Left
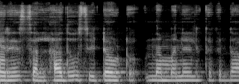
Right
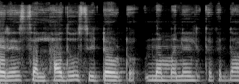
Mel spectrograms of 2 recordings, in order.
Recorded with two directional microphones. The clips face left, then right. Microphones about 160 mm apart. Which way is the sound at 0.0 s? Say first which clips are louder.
Right 2 dB; centre (ahead or behind).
